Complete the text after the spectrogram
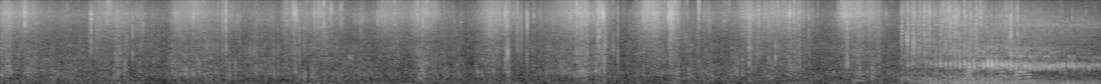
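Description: Footsteps rustle through dry, tall grass.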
